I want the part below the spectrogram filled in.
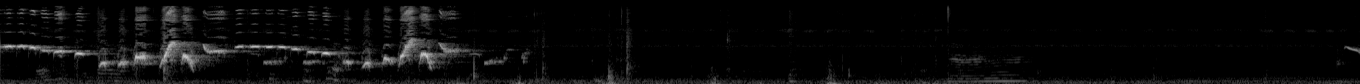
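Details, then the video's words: Medan Bahorok White-rumped shama giving a loud, fast jumble of whistled and chattering notes for about four seconds, followed by near silence with faint clicks and a brief low hum. "ciri ciri murai batu Medan Bahorok"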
